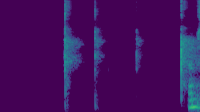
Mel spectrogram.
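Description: Small plastic cream jar being twisted open: three short, sharp clicks a little under half a second apart, the first the loudest.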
